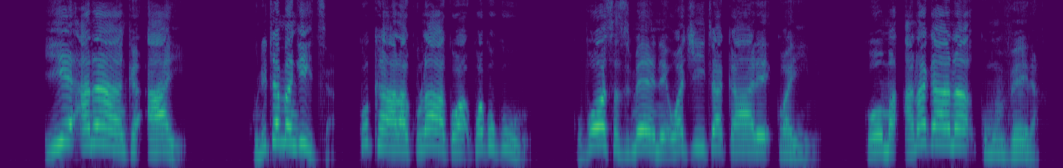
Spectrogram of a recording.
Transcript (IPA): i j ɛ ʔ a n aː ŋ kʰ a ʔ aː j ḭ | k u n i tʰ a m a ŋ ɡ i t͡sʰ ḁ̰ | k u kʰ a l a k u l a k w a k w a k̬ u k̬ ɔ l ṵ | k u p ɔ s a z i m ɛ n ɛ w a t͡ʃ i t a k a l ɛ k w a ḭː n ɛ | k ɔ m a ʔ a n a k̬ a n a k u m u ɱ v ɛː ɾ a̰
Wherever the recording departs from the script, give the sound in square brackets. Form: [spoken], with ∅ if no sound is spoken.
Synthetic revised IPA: i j ɛ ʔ a n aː ŋ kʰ a ʔ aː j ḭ | k u n i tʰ a m a ŋ ɡ i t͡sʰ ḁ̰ | k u kʰ a l a k u l a k w a k w a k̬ u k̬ [u] l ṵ | k u p ɔ s a z i m ɛ n ɛ w a t͡ʃ i t a k a l ɛ k w a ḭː n ɛ | k ɔ m a ʔ a n a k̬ a n a k u m u ɱ v ɛː ɾ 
